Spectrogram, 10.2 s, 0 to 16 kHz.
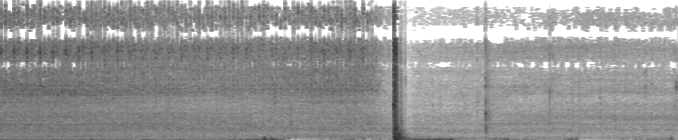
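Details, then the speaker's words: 2012 Ford Taurus Limited V6 idling, heard with hood open: low, smooth, even idle with no ticking or knocking beneath a few handling bumps, sounds healthy. "you can hear that the car is running right now no ticks or any strange noises this is the v6"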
